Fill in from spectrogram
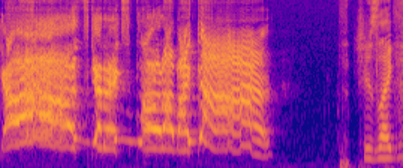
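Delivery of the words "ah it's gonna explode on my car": high shouted panic about explosion; hammed-up high panic; panicked shout. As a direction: scream like a frightened driver.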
